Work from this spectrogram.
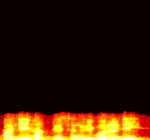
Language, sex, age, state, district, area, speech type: Punjabi, male, 45-60, Punjab, Fatehgarh Sahib, rural, conversation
